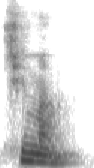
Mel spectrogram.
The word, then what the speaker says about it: Tsimane: Una de esas naciones es la del pueblo Chimán. Se escribe simane y se pronuncia chimán.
